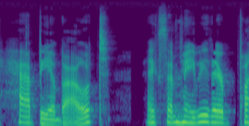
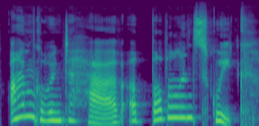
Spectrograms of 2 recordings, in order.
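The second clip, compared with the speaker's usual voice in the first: higher-pitched, badly faked British accent; mock British, pitched up; terrible British accent; 5 semitones higher than usual. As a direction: put on a hammy, unconvincing British accent. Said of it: "I know that's a terrible accent".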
